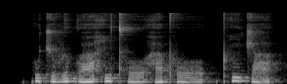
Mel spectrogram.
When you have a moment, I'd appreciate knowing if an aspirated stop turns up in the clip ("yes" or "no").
yes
